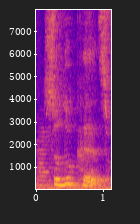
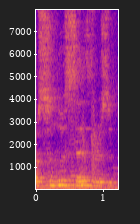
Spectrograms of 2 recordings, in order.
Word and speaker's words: Seleucids: Okay, Seleucids or Seleucids. There's reference to both.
